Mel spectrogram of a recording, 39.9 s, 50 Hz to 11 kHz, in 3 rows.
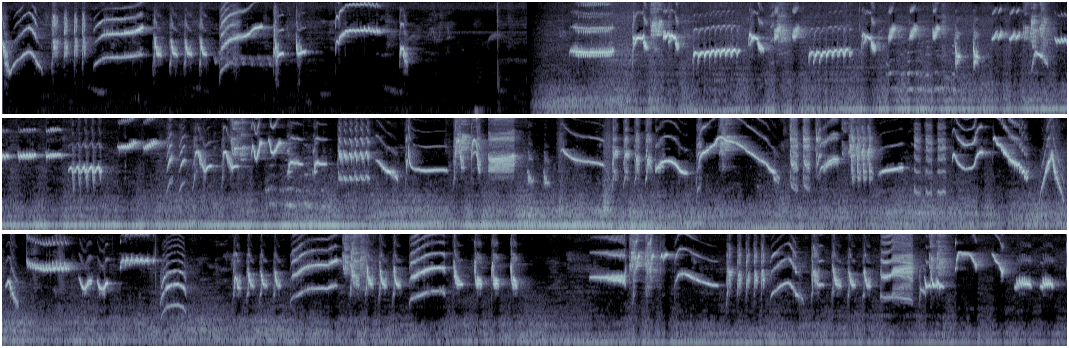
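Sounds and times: starling singing: 6.8s - 39.9s.

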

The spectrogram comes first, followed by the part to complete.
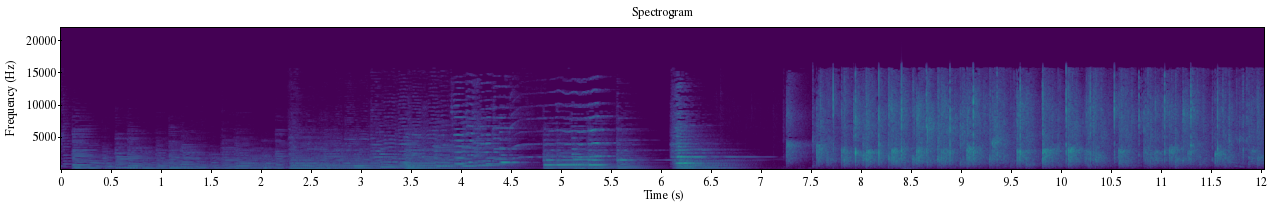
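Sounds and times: violin and piano: 0.0s - 6.9s
audience applause: 7.2s - 12.0s.

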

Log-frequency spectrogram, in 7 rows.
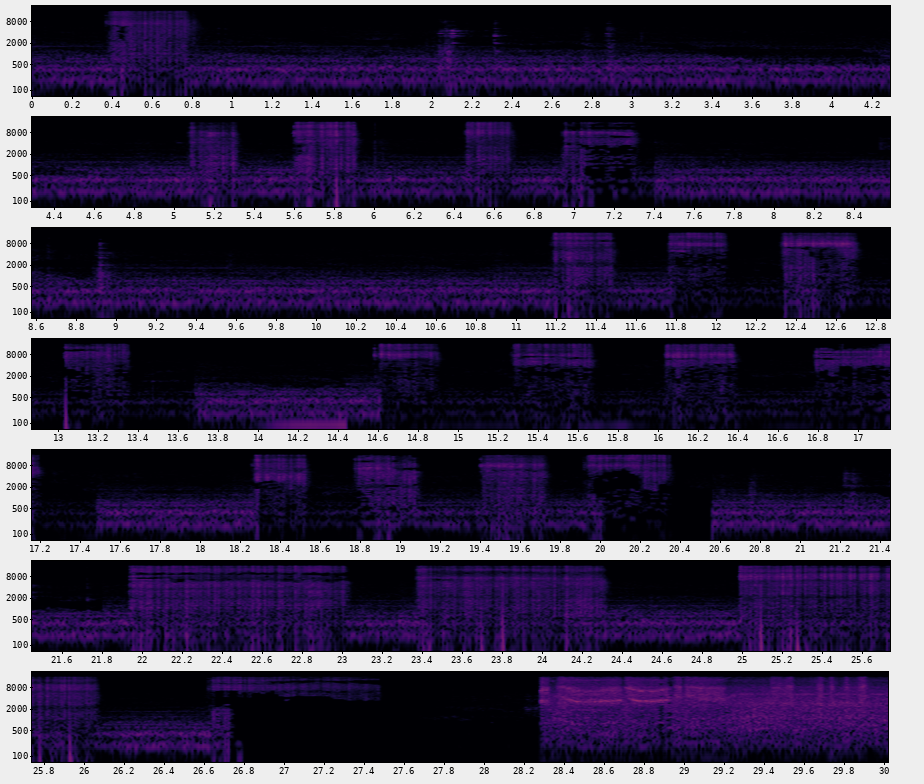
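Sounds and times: welder arc crackling: 0.4s - 1.0s, 5.0s - 7.4s, 21.9s - 24.4s, 25.0s - 26.1s, 28.3s - 30.0s.

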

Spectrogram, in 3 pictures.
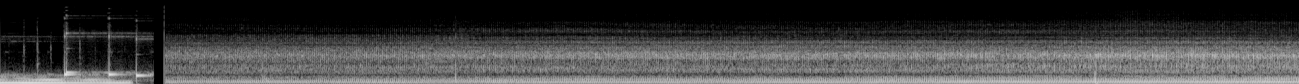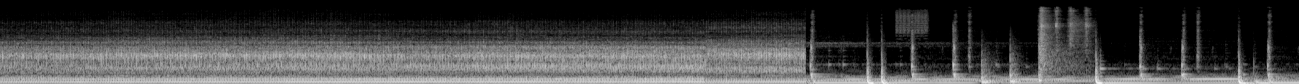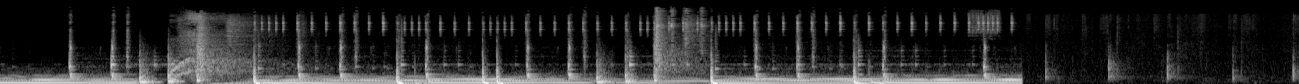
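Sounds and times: tractor engine running: 1.6s - 21.1s, 28.5s - 38.9s.

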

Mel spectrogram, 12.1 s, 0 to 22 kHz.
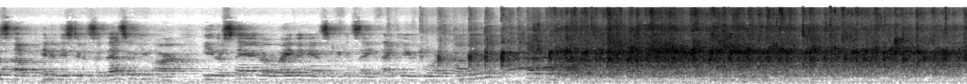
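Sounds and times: audience applause: 5.8s - 12.0s.

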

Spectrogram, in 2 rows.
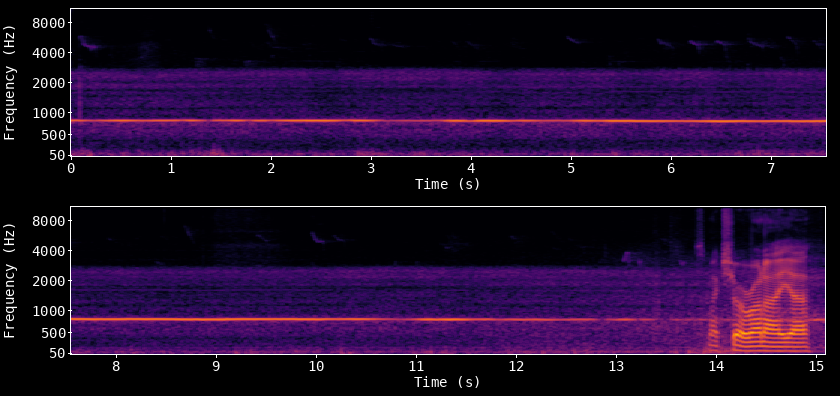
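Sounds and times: birds chirping: 0.0s - 15.0s
receiver hiss: 8.3s - 11.6s
steady radio beat tone: 12.3s - 15.0s.

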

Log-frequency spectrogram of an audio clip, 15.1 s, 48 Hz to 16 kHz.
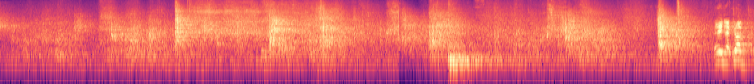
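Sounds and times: skate blades scraping on ice: 0.0s - 14.2s
loud hit: 8.9s - 10.1s.

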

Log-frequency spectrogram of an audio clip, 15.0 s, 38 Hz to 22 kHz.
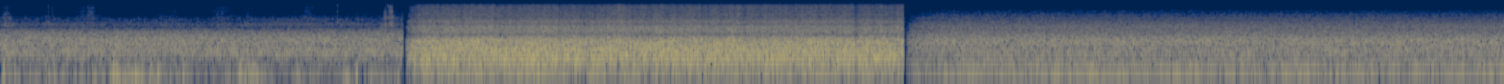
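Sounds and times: steady outdoor noise: 0.0s - 15.0s
river rushing over rocks: 4.0s - 15.0s.

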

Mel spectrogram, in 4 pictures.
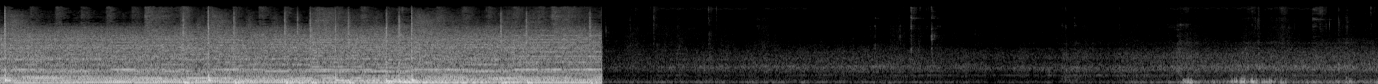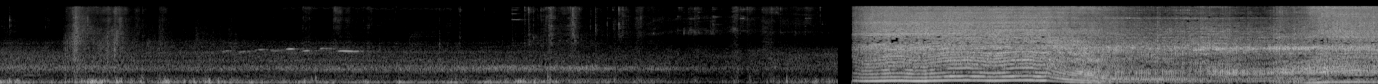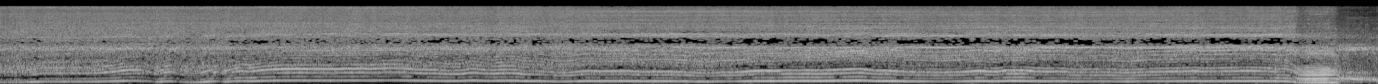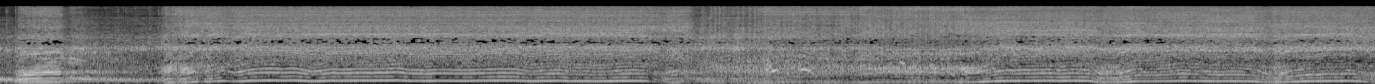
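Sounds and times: chainsaw cutting tree trunk: 0.0s - 6.1s, 22.3s - 55.0s.

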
